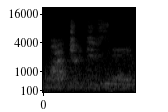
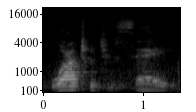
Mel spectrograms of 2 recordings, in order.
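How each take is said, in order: First: Whispered warning. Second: Softer, hushed caution; quiet warning. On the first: Tarot reader repeating her caution to viewers, whispered. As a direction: breathe the warning, no voice. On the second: Tarot reader cautioning viewers about retrograde, hushed. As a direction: lean in and warn softly. Repeated warning, dropping lower. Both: Real, not acted.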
